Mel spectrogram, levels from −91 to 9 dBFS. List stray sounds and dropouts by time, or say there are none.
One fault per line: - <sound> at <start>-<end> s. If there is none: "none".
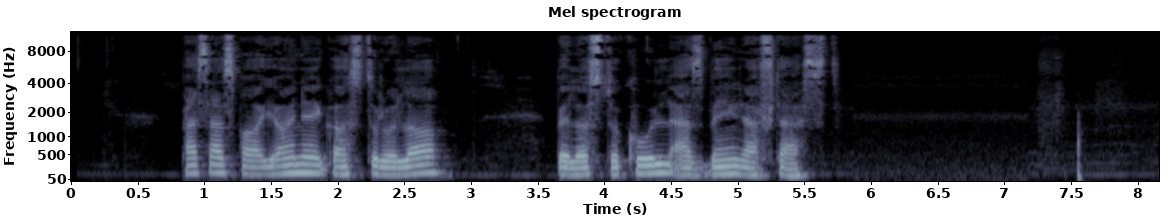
none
